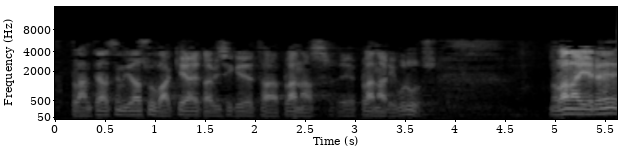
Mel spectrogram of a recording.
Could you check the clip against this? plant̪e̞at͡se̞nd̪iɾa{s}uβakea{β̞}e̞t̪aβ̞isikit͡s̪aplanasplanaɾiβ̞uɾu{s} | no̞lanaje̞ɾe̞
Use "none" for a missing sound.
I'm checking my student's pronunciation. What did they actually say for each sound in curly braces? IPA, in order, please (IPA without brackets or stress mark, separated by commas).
s, none, s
